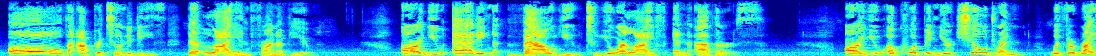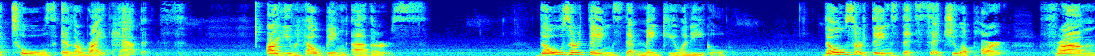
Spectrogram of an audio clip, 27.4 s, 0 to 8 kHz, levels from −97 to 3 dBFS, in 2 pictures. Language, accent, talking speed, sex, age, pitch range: English, American, 110 wpm, female, 40-59, 155-210 Hz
